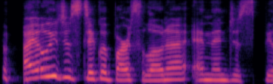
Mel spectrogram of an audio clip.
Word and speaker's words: Barcelona: Ah, yeah, it's Barcelona because the Spanish people who live there have that extra TH.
